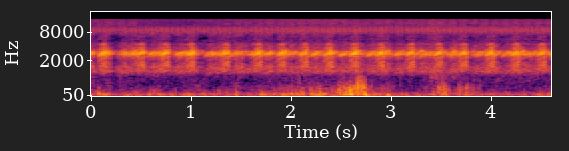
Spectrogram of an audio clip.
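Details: Lotus park frogs in Siheung, Korea, calling in chorus: rapid pulsed croaks repeating steadily through the short stretch, with a gust of wind swelling in the middle.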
